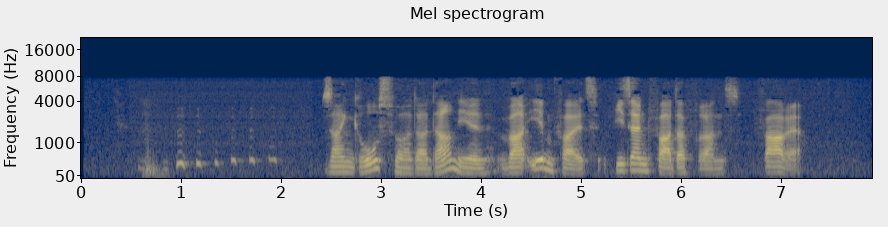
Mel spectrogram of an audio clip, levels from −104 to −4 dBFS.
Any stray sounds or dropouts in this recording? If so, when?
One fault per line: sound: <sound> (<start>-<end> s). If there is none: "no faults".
sound: laugh (0.6-2.1 s)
